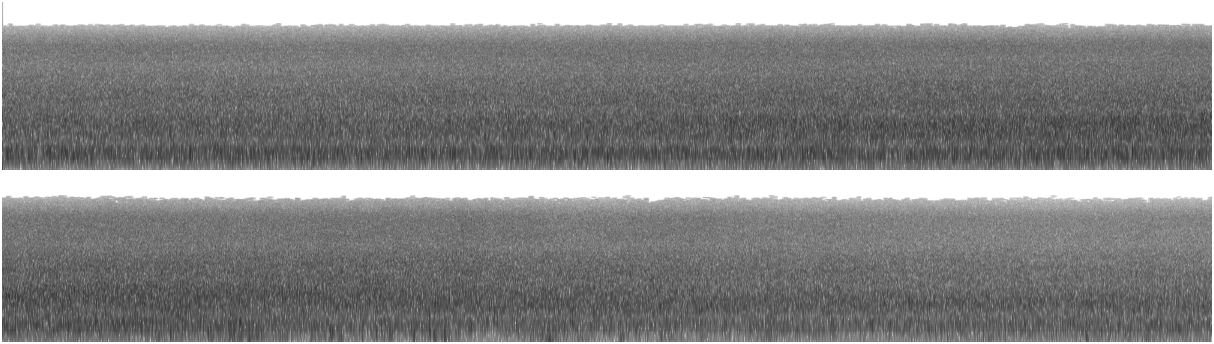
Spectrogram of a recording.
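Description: Creek rushing over rocks in white-water rapids: a loud, steady rush of water.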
